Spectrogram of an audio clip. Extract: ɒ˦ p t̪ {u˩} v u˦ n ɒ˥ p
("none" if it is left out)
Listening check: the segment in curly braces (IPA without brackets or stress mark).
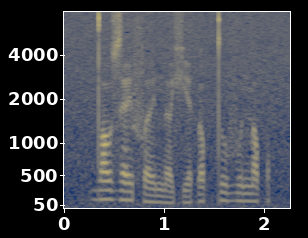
u˦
